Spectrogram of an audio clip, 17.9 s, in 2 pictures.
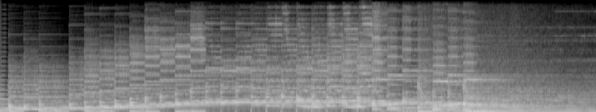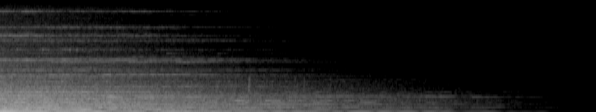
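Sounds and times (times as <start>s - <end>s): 
adagio allegro classical music: 0.2s - 12.7s.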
